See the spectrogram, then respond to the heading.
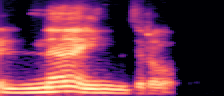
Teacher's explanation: So the swasti na indro it says, but that visargaha is dropped because of sandhi. When a vowel follows naha, e follows naha, the visarga is dropped.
